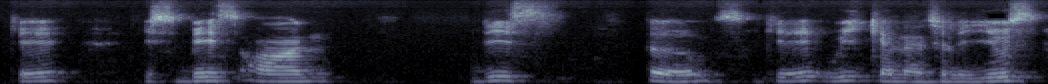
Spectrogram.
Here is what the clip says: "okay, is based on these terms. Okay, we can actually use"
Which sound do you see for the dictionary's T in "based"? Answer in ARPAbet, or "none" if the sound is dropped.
T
